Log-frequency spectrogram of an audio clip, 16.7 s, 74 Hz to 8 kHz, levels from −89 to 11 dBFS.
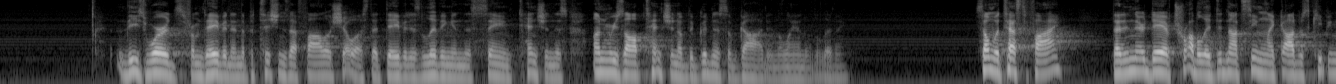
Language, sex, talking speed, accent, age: English, male, 180 wpm, American, 40-59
